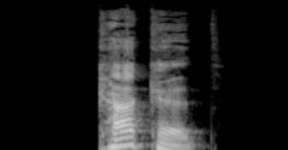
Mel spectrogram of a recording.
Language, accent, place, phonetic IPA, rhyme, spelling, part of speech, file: German, Germany, Berlin, [ˈkakət], -akət, kacket, verb, De-kacket.ogg
- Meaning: second-person plural subjunctive I of kacken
